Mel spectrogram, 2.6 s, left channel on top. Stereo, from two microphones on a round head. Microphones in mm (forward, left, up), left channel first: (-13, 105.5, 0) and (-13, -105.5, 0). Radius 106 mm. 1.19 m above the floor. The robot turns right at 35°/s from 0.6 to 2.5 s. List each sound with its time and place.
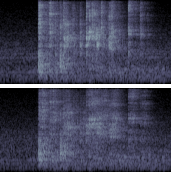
0.6 s crushing: 65° left (ahead or behind), 4.5 m; by 2.2 s 60° left (ahead or behind), 4.5 m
